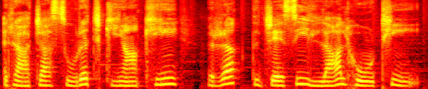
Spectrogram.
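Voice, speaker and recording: A female narrator reads a scripted story. Her voice is dark and husky and moves at a slightly slow pace, with music in the background. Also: lowish voice.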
